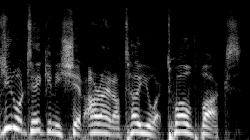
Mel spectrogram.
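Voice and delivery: mock cabbie striking a deal; driver voiced. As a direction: play the tough cabbie making a deal.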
